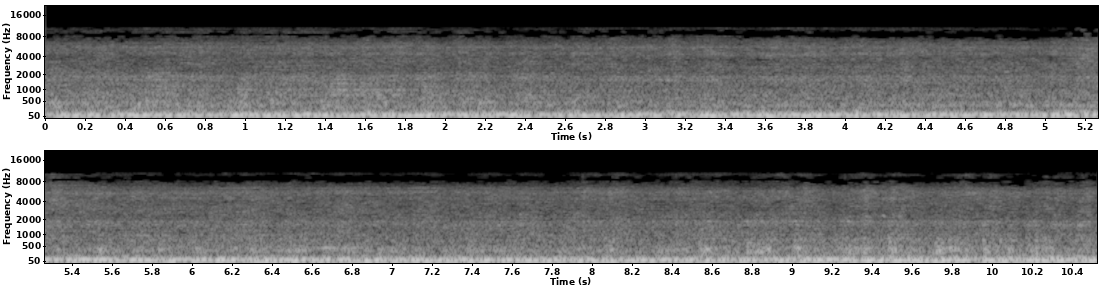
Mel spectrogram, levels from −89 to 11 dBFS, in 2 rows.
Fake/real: real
